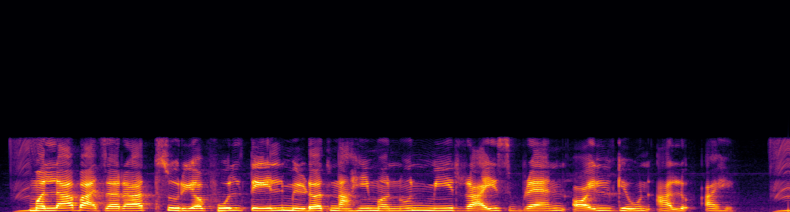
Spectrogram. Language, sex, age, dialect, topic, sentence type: Marathi, male, 18-24, Varhadi, agriculture, statement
